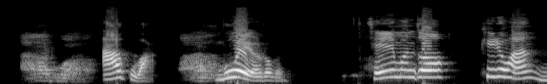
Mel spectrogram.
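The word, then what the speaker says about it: agua: A가 아니에요. 아구아.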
